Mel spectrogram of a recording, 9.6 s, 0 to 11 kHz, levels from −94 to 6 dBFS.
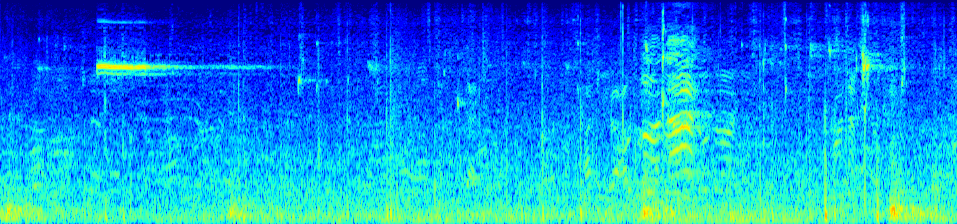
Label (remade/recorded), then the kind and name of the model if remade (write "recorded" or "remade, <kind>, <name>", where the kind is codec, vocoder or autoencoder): recorded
